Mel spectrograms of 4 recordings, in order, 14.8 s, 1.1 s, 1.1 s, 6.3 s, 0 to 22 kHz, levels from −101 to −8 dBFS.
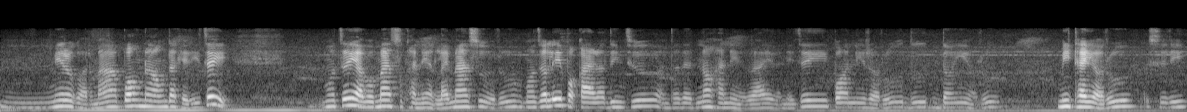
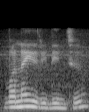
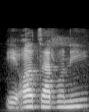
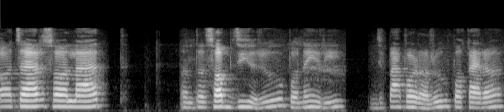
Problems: background sounds at intervals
